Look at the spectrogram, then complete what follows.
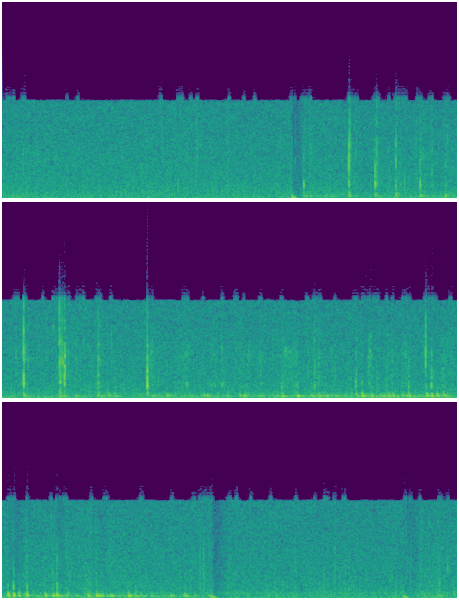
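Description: Horse hoofbeats at a gallop: scattered sharp knocks that thicken into a rapid clatter with a low rumble, then fade out about eleven seconds in, over the steady hiss of an old film soundtrack.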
